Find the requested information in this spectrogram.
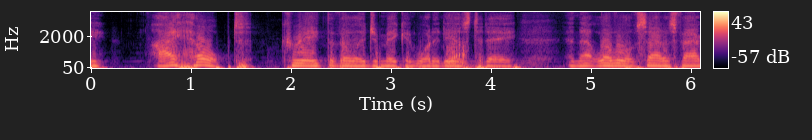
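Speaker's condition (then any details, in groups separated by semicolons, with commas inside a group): No condition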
